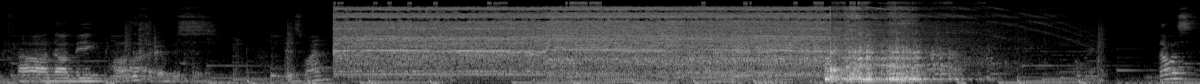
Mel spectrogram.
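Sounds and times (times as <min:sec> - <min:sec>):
power drill grinding: 0:03.4 - 0:10.4.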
